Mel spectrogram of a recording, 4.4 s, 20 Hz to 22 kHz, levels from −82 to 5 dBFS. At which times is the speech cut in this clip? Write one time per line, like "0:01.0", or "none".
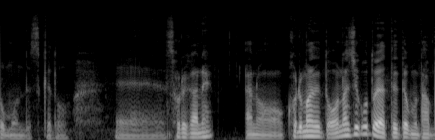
none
